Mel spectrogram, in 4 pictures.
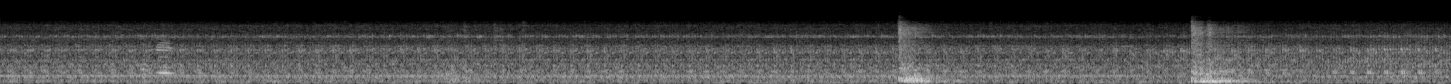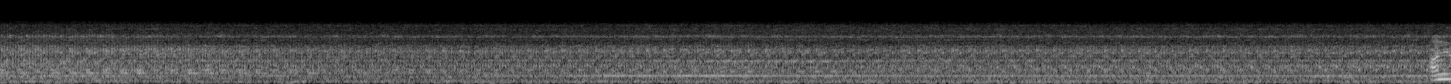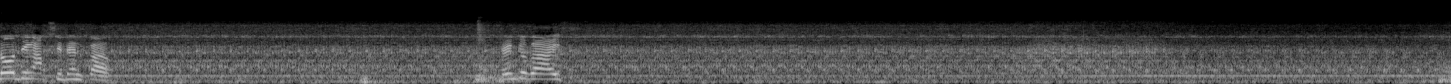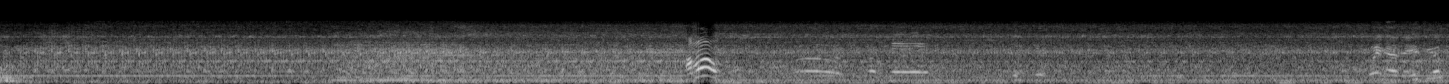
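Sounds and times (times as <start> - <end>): heavy truck engine running: 0.0 - 58.0.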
